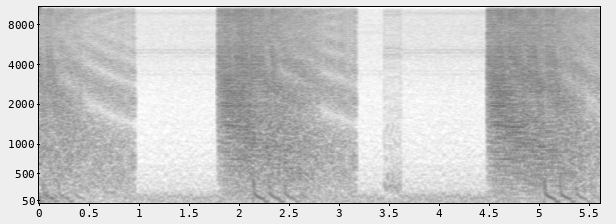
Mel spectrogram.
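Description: Arcade game explosions rumble and roar with falling whooshes.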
